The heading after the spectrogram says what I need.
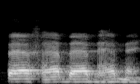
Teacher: फै फै में भी हमारे जो दोनों होंठ है एक दूसरे का आपस में संपर्क होगा, तब जाकर पै फै बै भै मै, ये यहाँ पर ये पांचों वर्ण का उच्चारण हम तभी कर सकते हैं अपने होंठों की सहायता से। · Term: ओष्ठ्य व्यंजन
